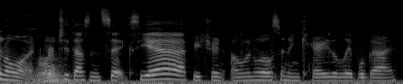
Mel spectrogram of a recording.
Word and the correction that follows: Larry the Cable Guy: Larry the Cable Guy.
